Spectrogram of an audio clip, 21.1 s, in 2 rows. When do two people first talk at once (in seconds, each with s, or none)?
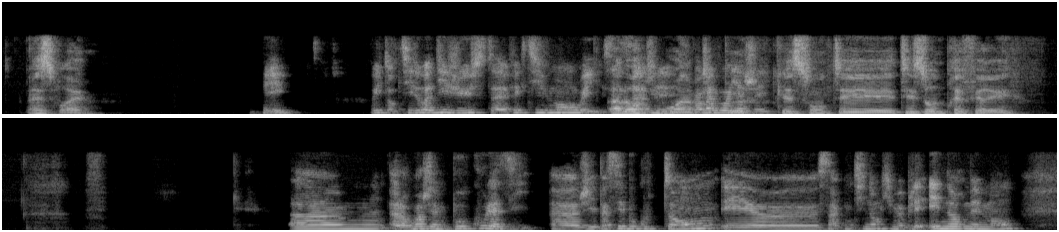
6.0 s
